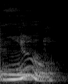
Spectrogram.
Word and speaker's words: gnu: means wild cattle they're also known as the nu you remember that word with the silent g in front of it and so nu is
